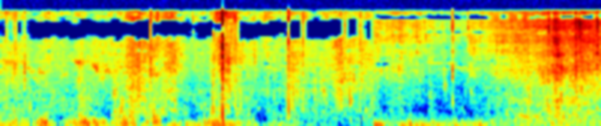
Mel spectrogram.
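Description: Footsteps through grass and weeds, with plants brushing and a few irregular light snaps, the sharpest about a second and a half in.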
